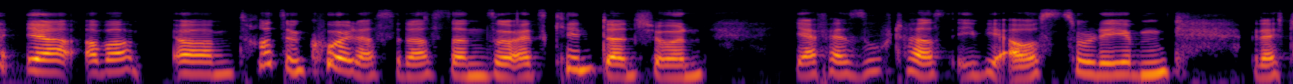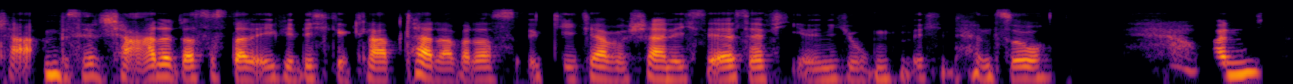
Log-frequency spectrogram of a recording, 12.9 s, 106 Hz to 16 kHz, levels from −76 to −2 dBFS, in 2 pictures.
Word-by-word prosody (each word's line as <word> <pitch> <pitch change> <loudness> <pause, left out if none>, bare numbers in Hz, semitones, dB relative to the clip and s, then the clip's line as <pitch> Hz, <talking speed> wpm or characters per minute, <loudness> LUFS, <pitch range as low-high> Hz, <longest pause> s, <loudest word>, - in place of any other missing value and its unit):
Ja, 225 -2 +7
aber, 225 +4 +2 0.2
ähm, 200 0 +3
trotzdem 320 - -3
cool, 255 - +6
dass 170 -1 -2
du - - -13
das 175 +2 0
dann 180 0 0
so 180 - 0
als 175 0 +1
Kind 260 -1 -3
dann 170 0 +6
schon, 165 0 -1 0.5
ja, 185 - +4
versucht 205 +4 -5
hast, 180 -4 +2
irgendwie 185 +4 -4
auszuleben. 195 0 +1 0.4
Vielleicht 165 +2 -1
scha - - 0
'n 190 - -1
bisschen 175 0 -7
schade, 165 +3 +3
dass 145 -1 0
es - - -8
dann 140 - +3
irgendwie 145 -1 -6
nicht 155 +1 -7
geklappt 135 0 -1
hat, - - +6
aber 130 +1 -1
das, 145 +1 -4
äh, - - -13
geht 145 0 -11
ja 150 -3 +3
wahrscheinlich 140 +2 0
sehr, 145 - +1
sehr 145 -1 -2
vielen 140 -2 -12
Jugendlichen 145 +2 -14
dann 155 - -9
so. 150 -1 -2 0.9
Und 200 +4 0
175 Hz, 205 wpm, -25 LUFS, 150-200 Hz, 0.9 s, Ja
